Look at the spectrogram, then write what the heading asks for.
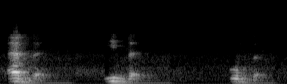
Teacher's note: ما أقولش أبا أقول أب وليس أبا ما افتحش الباء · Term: السكون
